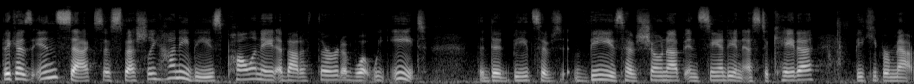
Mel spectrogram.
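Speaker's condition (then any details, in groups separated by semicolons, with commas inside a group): No condition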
